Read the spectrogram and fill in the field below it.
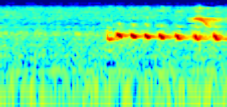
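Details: Female yellow-vented bulbul in breeding condition calling to a male: one quick burst of about seven sharp, even chattering notes, slightly falling, following a brief quiet start.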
